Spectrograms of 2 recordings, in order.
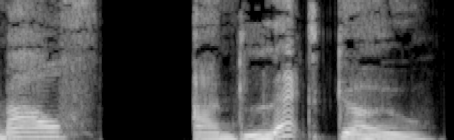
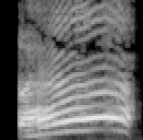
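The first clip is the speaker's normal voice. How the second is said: parrot squawk; 6 dB louder than usual. Acted. Parrot grabs with beak.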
